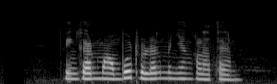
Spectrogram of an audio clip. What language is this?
Javanese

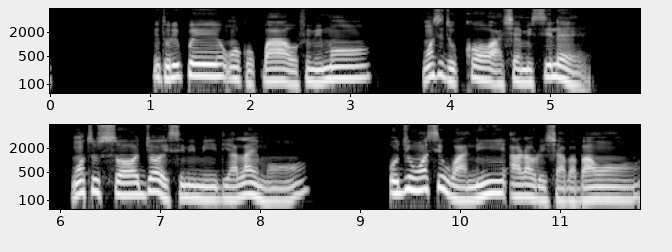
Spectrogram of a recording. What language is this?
Yoruba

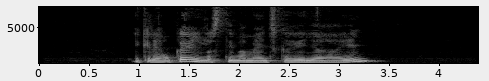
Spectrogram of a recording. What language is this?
Catalan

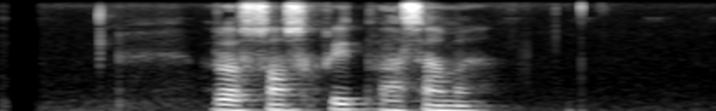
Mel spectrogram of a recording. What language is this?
Nepali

